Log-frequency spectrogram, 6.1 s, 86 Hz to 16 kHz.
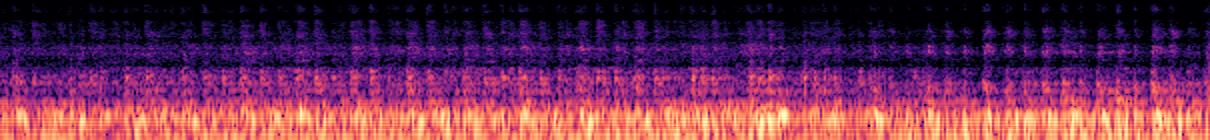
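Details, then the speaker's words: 1968 Dodge Dart drag car, stroker Mopar small block with solid roller cam, warm-up idle after throttle opened slightly to sustain a clean idle: steady, slightly lumpy V8 idle with even low rumble holding speed; no knocks or misses. "I did actually just uh adjust that throttle up a little bit um just want a little bit more throttle blade opening to sustain a nice clean idle"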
